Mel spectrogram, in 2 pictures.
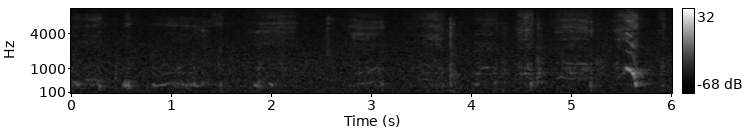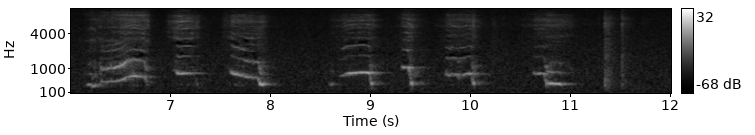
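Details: A run of whines from Scruffy, a female Cairn Terrier: soft scattered whimpers at first, then louder, sharply bent cries repeating about once a second through the second half.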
